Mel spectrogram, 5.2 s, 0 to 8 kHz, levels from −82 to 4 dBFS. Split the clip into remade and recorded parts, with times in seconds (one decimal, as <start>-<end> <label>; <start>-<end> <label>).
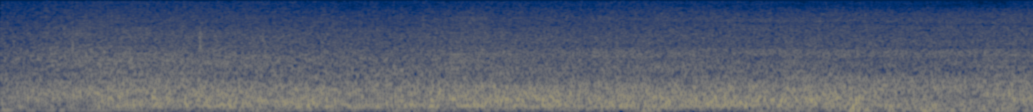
0.0-0.7 remade; 0.7-1.4 recorded; 1.4-2.0 remade; 2.0-5.2 recorded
